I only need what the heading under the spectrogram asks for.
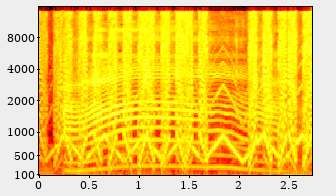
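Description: The Pac-Man (originally Puckman) arcade game character's eating sound as it eats each item: a fast, steady run of looping electronic chirps that sweep up and down in pitch, layered over a sustained wavering synth tone, loud and without speech.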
